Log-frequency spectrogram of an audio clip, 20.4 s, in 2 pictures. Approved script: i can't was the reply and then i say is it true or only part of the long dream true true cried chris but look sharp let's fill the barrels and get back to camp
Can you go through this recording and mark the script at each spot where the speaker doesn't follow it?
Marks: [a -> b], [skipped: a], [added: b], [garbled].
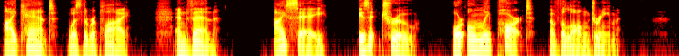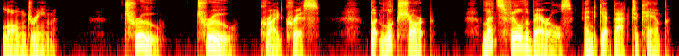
i can't was the reply and then i say is it true or only part of the long dream [added: long dream] true true cried chris but look sharp let's fill the barrels and get back to camp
